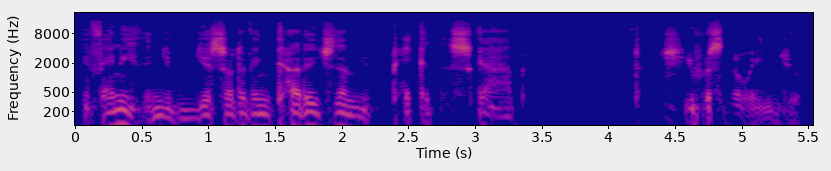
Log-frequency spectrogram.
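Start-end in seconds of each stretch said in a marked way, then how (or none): 2.2-5.4 low breathy whisper; whispered bitterly. Acted. Father admitting his own fault, whispered. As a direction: let it sink to a hiss of regret.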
